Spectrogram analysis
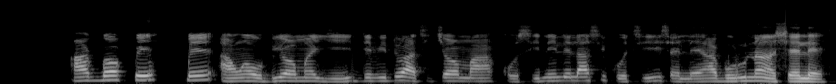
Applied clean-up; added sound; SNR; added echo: neural mask model Resemble Enhance denoiser.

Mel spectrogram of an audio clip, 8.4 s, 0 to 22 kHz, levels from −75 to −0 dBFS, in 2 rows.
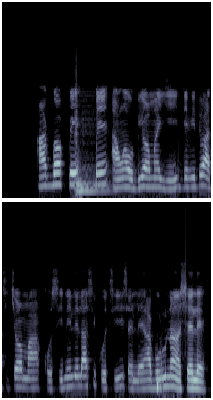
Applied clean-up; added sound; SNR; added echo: none; Electric guitar; 5 dB; none.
